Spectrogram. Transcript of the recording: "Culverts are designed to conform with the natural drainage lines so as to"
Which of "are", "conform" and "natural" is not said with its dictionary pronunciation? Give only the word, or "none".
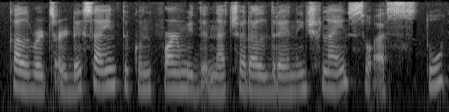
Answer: natural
